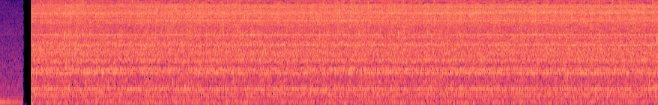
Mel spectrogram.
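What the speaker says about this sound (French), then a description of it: "Voilà, du coup j'ai rincé" Running water from a tap while a face is rinsed, a steady close rushing flow that starts abruptly after a brief quiet moment and continues unbroken, with no talk.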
